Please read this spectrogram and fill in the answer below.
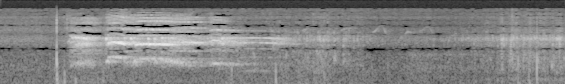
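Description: A rooster crowing once, a single pitched call of about a second and a half, just after a short click.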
